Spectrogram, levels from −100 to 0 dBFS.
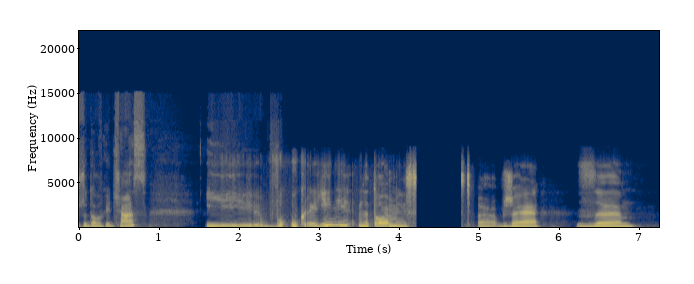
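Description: Speech, and from 1.68 s right to the end it suffers a call bitrate drop. Up to then it's full-band and clean, but at 1.68 s the top end collapses to around 8 kHz and the texture goes rough and watery. That sounds like the call's bandwidth estimate fell and the encoder was pushed from something like 32 kbps down to roughly 6 kbps, where Opus codes coarsely and trims the highs to save bits. It never recovers before the clip ends. On top of that, at 4.21 s there's a playback stall: the audio just stops mid-flow and stays silent for about 0.57 s, until 4.79 s. The likely cause is the player running dry of data or its output thread getting blocked for that moment. It picks up again rather than jumping ahead, which leads straight into the third problem. From 4.79 s to 5.93 s there's time-compressed catch-up, where the player works off the backlog the stall left behind. It runs about 1.5 times faster than normal but keeps the pitch where it should be, so the speech sounds hurried rather than chipmunky. 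That's done by cutting out small chunks and cross-fading them together to shrink the queue.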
